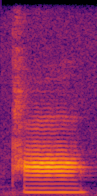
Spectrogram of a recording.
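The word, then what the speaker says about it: 他: হি হি আমরা কীভাবে বলবো, থা থা প্রথম টন, সো খুবই ফ্ল্যাটভাবে উচ্চারণ করব, থা থা মানে হচ্ছে সে, এটা হচ্ছে পুরুষ লিঙ্গ।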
